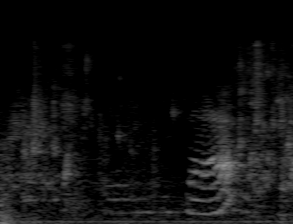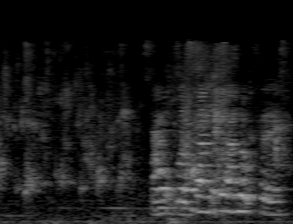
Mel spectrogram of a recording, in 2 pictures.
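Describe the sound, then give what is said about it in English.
Bathwater sloshes and splashes as a bath sponge is dipped in the water and soaked until soaking wet, with a young child's high voice chiming in over the watery sounds. “Dip the sponge in the water. Nice and soaking wet.”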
